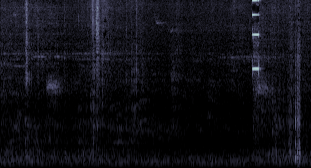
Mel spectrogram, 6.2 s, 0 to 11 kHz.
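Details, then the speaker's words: New digital multimeter running on 3 V from two 1.5 V cells, switched on with test probes fitted: one short high beep, then auto mode shows; normal power-on self-check. "On பண்ணும்போது அந்த ஒரு beep sound வருது, ஆட்டோன்னு சொல்லிட்டு வருது."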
